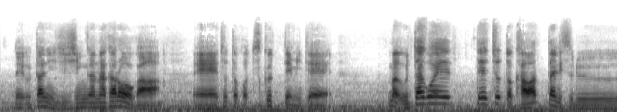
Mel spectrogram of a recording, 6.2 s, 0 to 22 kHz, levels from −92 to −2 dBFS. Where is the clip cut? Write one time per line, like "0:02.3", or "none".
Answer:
none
